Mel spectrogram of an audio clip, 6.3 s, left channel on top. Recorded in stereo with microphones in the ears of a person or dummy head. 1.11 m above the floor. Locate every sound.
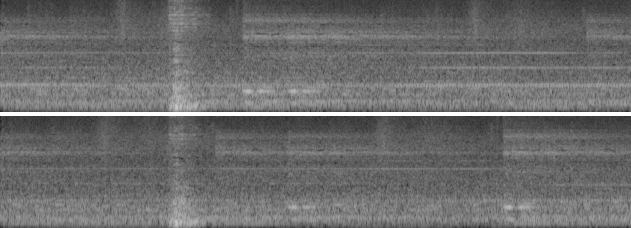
1.7 s an explosion: 30° left (ahead or behind), 1.0 m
